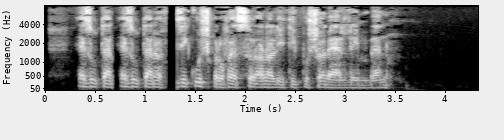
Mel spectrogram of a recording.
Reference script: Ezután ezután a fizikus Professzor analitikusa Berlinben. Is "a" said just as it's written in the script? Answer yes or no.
yes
